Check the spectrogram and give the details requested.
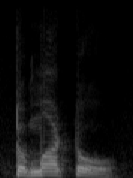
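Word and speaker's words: tomato: आप समझ गए होंगे वर्ड क्या है, टोमाटो, टोमेटो, टमाटर। टोमाटो है ब्रिटिश प्रोनाउंसिएशन, टोमेटो है अमेरिकन, टमाटर इन उर्दू।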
